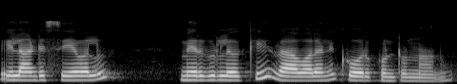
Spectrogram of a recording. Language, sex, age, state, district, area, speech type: Telugu, female, 45-60, Andhra Pradesh, Kurnool, urban, spontaneous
